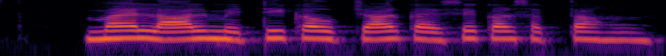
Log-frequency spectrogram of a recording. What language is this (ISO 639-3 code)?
hin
